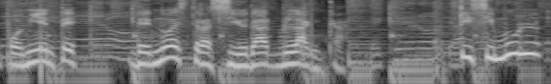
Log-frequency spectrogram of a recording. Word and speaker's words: Ticimul: de nuestra ciudad Blanca tisul se escribe con c aunque los pobladores mayas lo pronuncian como tiquimul o sea con k es una población de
